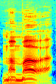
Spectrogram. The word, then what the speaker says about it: Momoa: Jason How do you pronounce his name? Momoa. Momoa.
